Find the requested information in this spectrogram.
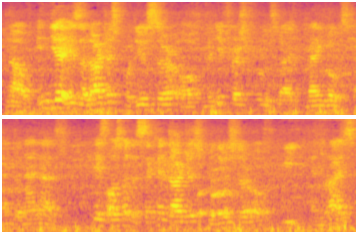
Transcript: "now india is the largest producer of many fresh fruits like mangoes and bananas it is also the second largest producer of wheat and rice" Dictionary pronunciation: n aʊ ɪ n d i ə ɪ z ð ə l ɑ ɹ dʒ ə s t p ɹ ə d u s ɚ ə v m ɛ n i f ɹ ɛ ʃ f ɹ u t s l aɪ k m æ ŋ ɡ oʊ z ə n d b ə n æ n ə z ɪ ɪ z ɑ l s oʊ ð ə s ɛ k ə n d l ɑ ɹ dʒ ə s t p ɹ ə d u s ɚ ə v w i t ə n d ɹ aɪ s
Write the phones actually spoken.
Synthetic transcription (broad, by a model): n aʊ ɪ n d i ə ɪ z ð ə l ɑ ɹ dʒ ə s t p ɹ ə d u s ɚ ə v m ɛ n i f ɹ ɛ ʃ f ɹ u t s l aɪ k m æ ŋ ɡ oʊ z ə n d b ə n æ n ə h ɪ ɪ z ɑ l s oʊ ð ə s ɛ k ə n d l ɑ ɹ dʒ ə s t p ɹ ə d u s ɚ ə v w i t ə n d ɹ aɪ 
